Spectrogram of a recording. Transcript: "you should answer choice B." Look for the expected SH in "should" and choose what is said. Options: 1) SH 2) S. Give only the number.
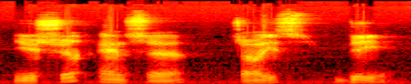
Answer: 1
